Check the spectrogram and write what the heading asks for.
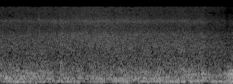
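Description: Steady hissing background noise with faint, indistinct voices underneath.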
